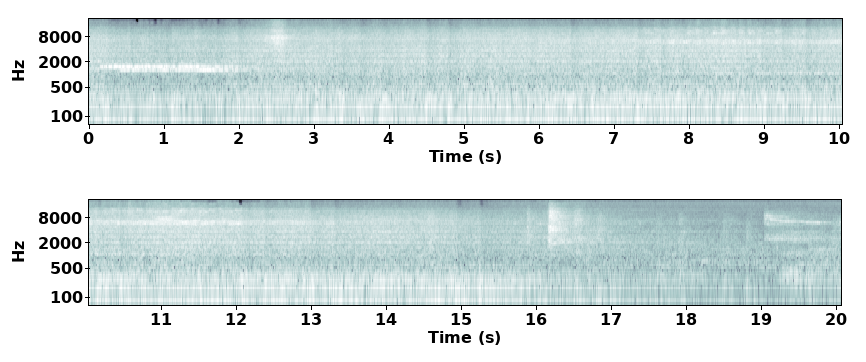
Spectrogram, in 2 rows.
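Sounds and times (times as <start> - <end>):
electric train rumbling: 0.0 - 20.0
train wheel squeal: 0.1 - 2.8, 6.7 - 14.2, 19.0 - 20.0.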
